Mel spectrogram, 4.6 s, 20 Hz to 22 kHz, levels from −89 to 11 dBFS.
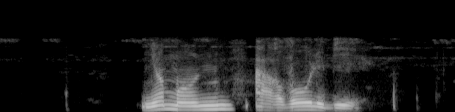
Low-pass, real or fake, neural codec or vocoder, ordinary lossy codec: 5.4 kHz; real; none; Opus, 32 kbps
